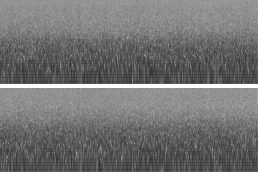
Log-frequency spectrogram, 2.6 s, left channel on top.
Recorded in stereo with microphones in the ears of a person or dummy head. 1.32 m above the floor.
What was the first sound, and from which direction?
Only background noise.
